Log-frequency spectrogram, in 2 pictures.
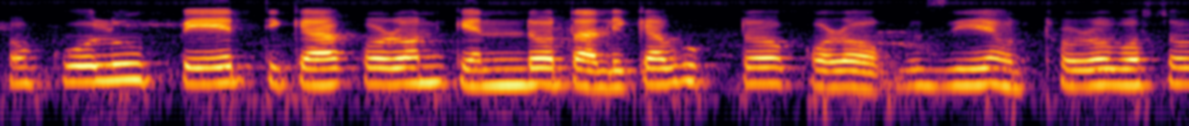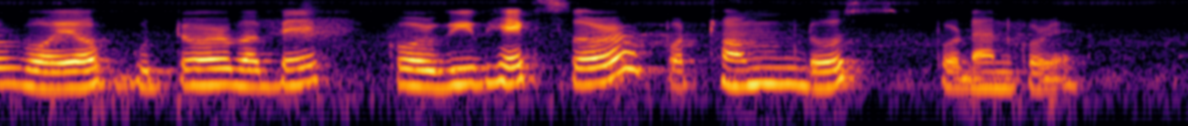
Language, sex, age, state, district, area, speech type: Assamese, female, 45-60, Assam, Lakhimpur, rural, read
